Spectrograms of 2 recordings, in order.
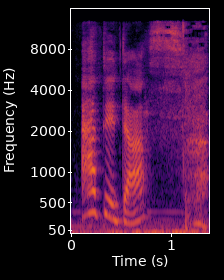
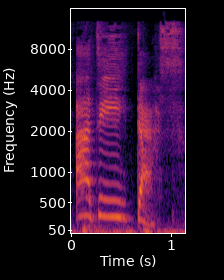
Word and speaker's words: Adidas: So it's pronounced Adi Das. It's not Adidas.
